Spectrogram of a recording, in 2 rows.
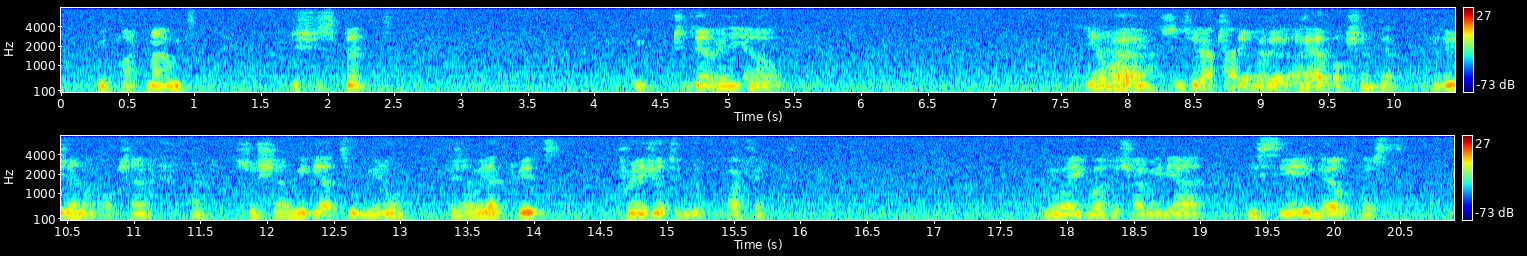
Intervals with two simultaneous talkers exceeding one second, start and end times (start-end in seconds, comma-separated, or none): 7.7-9.6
